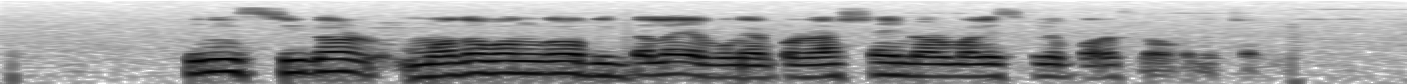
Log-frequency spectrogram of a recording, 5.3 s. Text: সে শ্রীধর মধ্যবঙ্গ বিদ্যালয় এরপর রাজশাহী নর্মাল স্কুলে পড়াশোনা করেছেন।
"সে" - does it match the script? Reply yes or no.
no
